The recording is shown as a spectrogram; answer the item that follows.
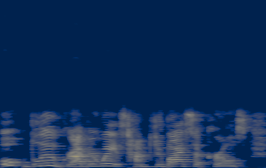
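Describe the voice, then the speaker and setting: Audible room echo surrounds a woman speaking. She goes at a fairly quick pace with lively intonation. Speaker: senior fitness educator; presenter. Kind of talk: live-streamed webinar presentation. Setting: live stream on social media. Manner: fast. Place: home room. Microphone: webcam.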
